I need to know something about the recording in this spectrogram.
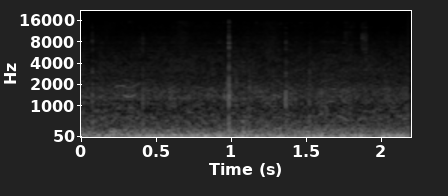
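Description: Outdoor street ambience on a seaside promenade: indistinct voices of passers-by over a steady low rumble, with a few sharp clicks, the loudest about a second in.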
